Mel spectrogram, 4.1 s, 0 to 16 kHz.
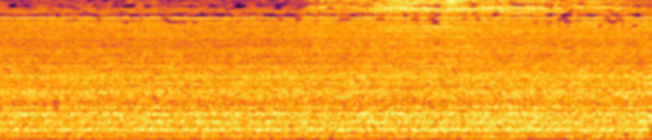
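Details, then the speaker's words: Hope Woodturning MK2 thread jig on a router at 3000 rpm, thread in beech, one extra click for a further pass: even high-speed whine with a steady cutting hiss, no knocks or chatter; normal cutting. "une petite pression à l'arrière pour éviter que la frais ne touche les filets on remet un clic et on refit un passage"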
